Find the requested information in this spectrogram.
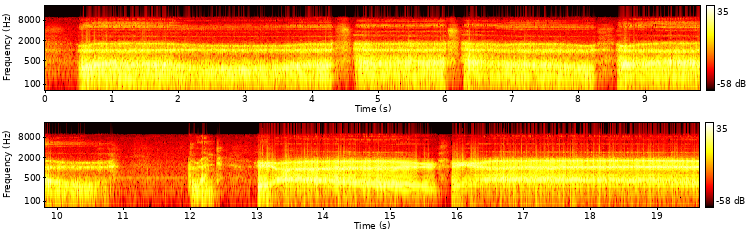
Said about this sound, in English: three of the non screaming techniques. Growl.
